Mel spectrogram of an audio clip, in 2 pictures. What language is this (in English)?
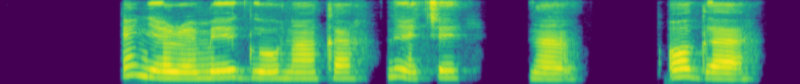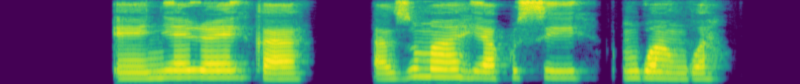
Igbo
